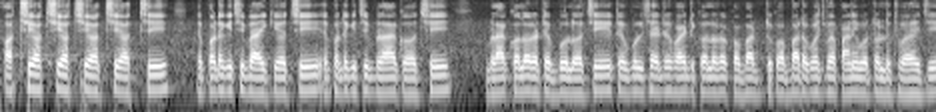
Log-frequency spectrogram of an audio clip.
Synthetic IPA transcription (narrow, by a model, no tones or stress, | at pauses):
ɔt͡ʃʰiɔt͡ʃʰiɔt͡ʃʰiɔt͡ʃʰiɔt͡ʃʰi | epɔʈekit͡ʃʰibajkiɔt͡ʃʰiḛpɔʈekit͡ʃʰiblakɔt͡ʃʰi | blakːɔlɔɾɔʈebulɔt͡ʃʰiʈebulsajʈɾeɦwajʈikɔlɔɾɔkɔbaʈkɔbaʈɔkot͡ʃʰibapaɽ̃ibɔʈɔlt̪it̪ʰuaɦit͡ʃʰi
